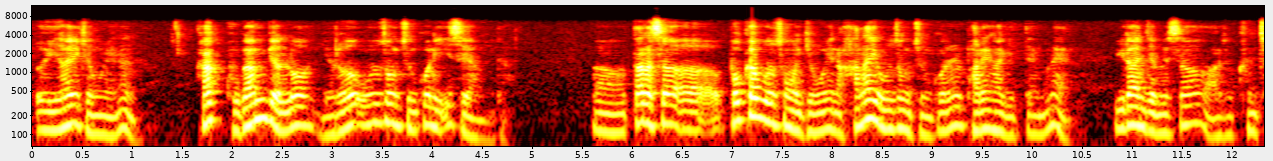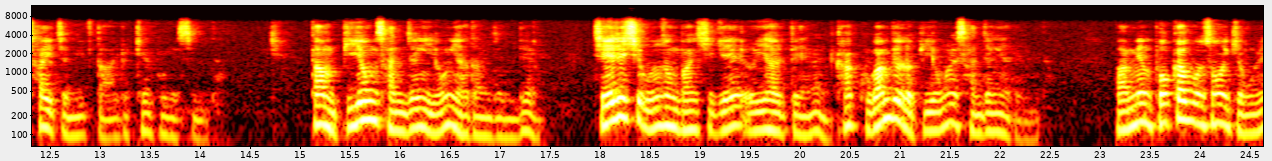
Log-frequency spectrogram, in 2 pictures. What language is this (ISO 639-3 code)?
kor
